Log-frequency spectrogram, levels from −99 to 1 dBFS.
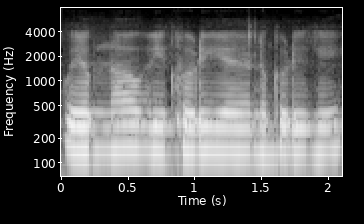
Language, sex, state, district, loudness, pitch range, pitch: Hindi, male, Rajasthan, Bikaner, -14 LUFS, 135-140 Hz, 135 Hz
